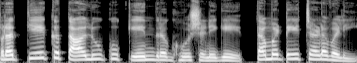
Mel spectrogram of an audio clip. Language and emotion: Kannada, neutral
